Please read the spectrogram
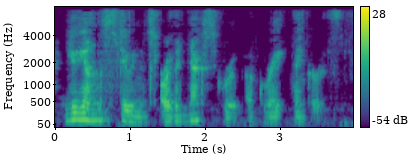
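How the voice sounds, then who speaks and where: A man puts on a booming character voice, pitched fairly low. He speaks at a fairly slow pace with fairly even intonation. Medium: read story.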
